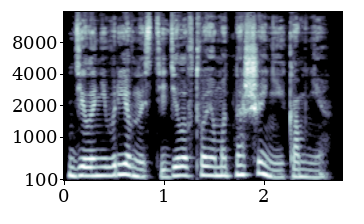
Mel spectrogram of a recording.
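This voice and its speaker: A tearful, defiant young woman as a man puts her on in an audiobook, snapping back in a raised, strained voice. Her tone sits dark and mellow despite the lifted pitch. The delivery is shrill and hurt. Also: steady tone, fast talker, natural voice. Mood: reproachful. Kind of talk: audiobook character voice.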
